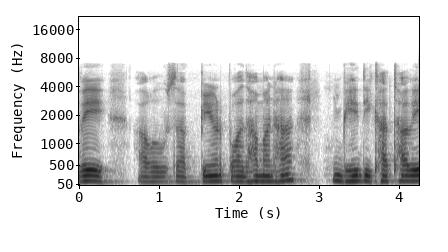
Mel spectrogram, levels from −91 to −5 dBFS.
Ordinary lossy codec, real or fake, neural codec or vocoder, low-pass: none; real; none; 7.2 kHz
